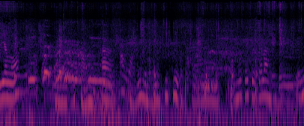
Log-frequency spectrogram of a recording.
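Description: A rooster crowing once, a long held call that starts about half a second in and lasts about a second and a half, over people talking.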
